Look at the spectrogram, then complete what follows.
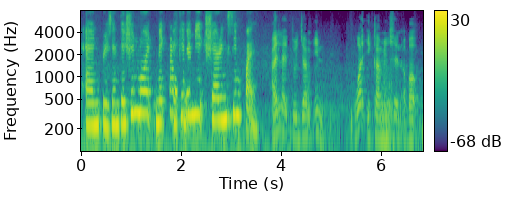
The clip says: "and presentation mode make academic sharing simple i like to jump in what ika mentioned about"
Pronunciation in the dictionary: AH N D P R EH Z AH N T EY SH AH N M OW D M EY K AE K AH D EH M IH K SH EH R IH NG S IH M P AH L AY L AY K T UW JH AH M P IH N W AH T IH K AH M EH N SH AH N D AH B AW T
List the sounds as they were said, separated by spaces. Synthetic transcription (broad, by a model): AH N P R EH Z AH N T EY SH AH N M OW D M EY K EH K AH D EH M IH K SH EH R IH NG S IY M P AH L AY L AY K T UW JH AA M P IH N W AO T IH K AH M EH N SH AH N AH B AW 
